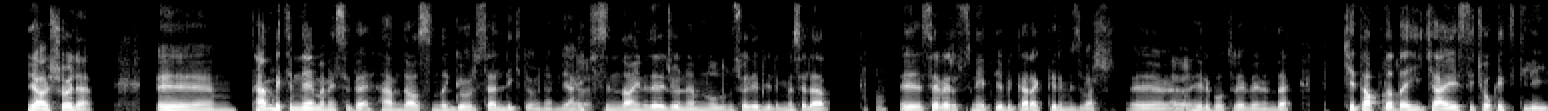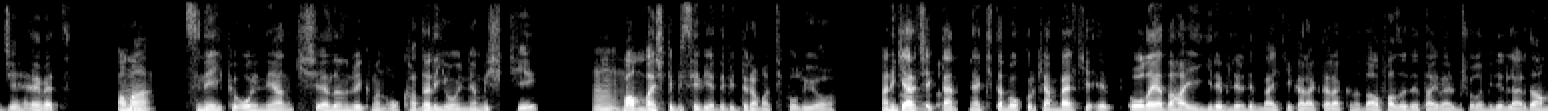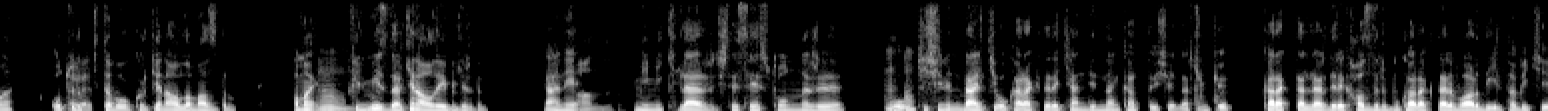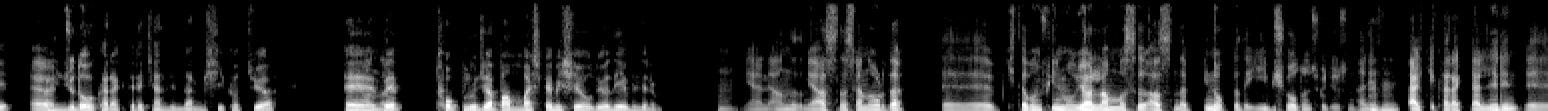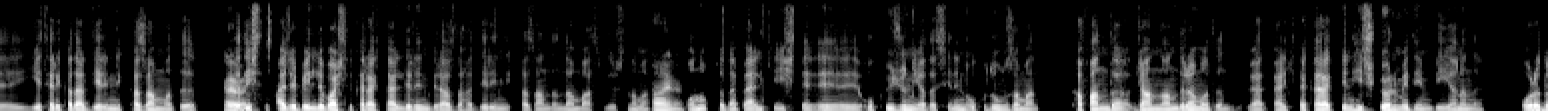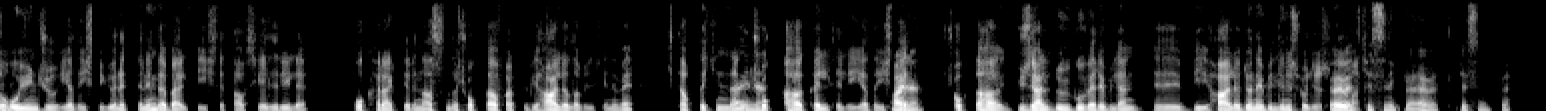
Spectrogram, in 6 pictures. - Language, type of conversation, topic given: Turkish, podcast, Bir kitabı filme uyarlasalar, filmde en çok neyi görmek isterdin?
- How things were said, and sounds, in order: other background noise; other noise; tapping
